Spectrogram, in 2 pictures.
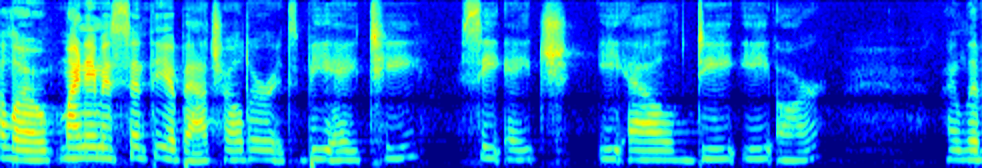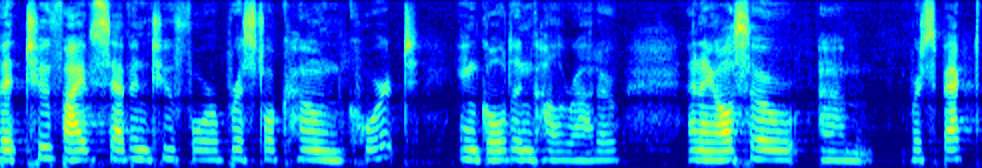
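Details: Adult woman speaking; Normal speech.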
